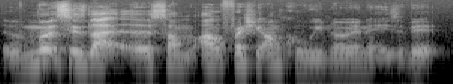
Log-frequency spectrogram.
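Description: High, bright London roadman-style young man. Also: lively intonation, fast, a little hiss or hum. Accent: London multicultural street slang. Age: young adult. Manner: roadman-style slang delivery. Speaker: podcast co-host. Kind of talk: casual banter between friends.

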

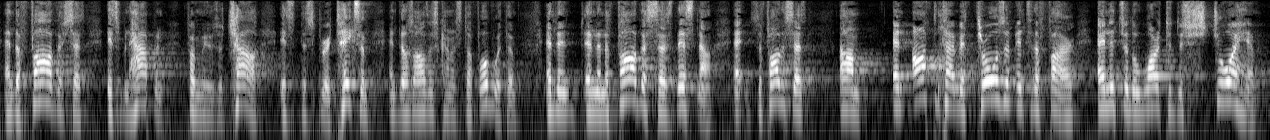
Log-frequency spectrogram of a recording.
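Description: A man's voice: high-pitched, animated, fast talker, sharp tone, in a large hall, dull audio. A man preaching a sermon to a congregation, building to emphatic repeated lines.

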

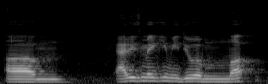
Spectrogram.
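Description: A man's voice: mid-range voice, unhurried, a little mellow. A young man co-hosting a casual podcast, joking around and swearing freely. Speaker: podcast co-host. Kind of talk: casual chat.

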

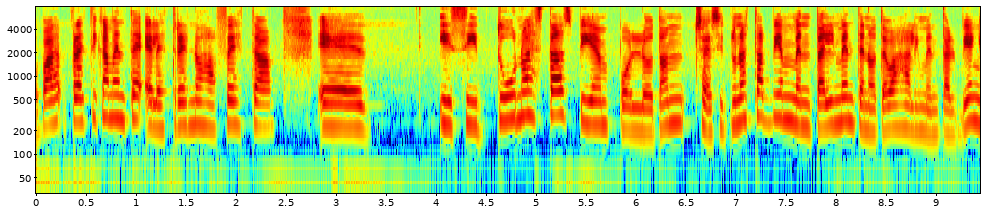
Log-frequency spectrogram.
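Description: A woman's voice: fairly high pitch, smooth. A woman, a guest telling an emotional personal testimony on a radio talk show, with many fillers. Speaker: guest author and speaker.

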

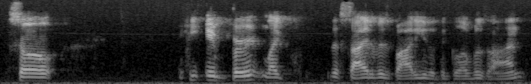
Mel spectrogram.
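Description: Man, young adult, casual chat, movie recap, filler-heavy, mid-pitched voice. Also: a little slow, slightly rough, lo-fi sound. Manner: animated storytelling with many fillers and "you know what I mean". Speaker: movie fan recapping a film.

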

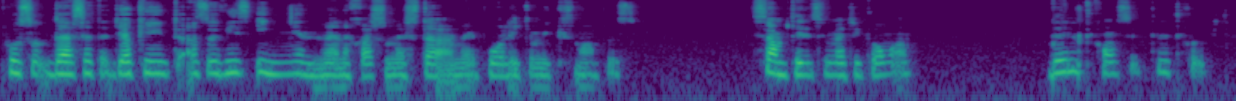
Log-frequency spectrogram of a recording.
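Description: A woman's voice: medium pitch, level tone, creaky, a little mellow, breathy edge, no room sound. A young woman co-hosting a podcast, telling a story in casual chat, laughing and swearing often. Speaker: podcast co-host.

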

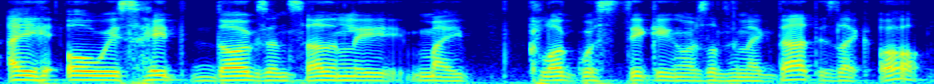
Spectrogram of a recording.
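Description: A woman in her thirties in a relaxed podcast conversation. She talks bluntly, with wry self-mockery. The recording is close and free of room sound. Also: rumbling low, brisk, no room sound. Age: 30s. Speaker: podcast co-host. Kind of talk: casual chat.

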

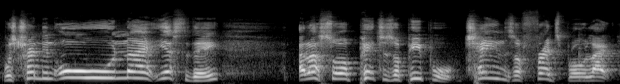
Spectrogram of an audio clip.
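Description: A man talks in a high, light voice. He is animated and slangy, and he repeats phrases for emphasis in a casual podcast chat. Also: a little slow.

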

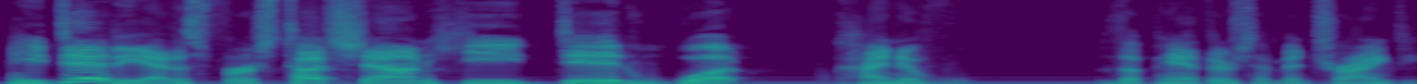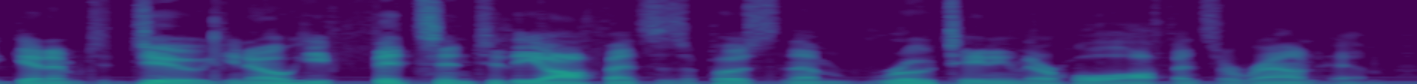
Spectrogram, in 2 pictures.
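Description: A man's voice: mid-range voice, a little fast, sharp tone. A man co-hosting a sports talk show, analyzing football in a chatty, joking way and often correcting himself mid-sentence. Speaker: sports podcast co-host.

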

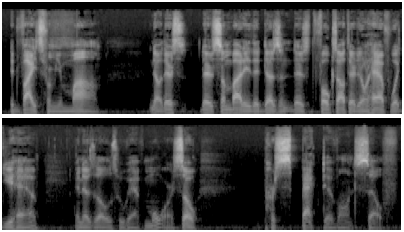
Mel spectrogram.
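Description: A man hosting a studio interview podcast, speaking emphatically and warmly to his guest. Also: low voice. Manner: warm, emphatic, calls guest "sister". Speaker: podcast host.

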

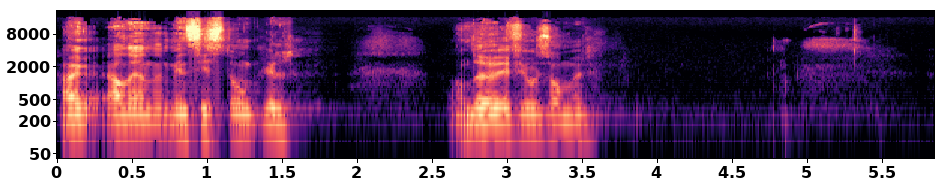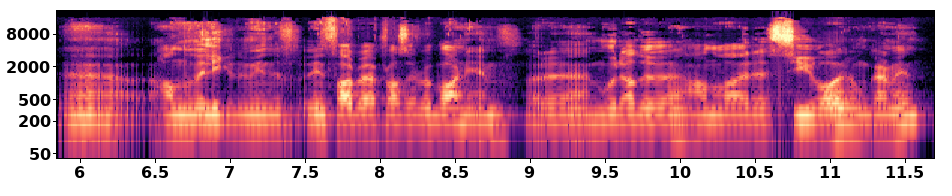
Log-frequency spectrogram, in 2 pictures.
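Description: An older man giving an informal sermon, telling a personal story with halting speech, repeated words and fillers before closing in prayer. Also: medium pitch, fairly even intonation, gravelly. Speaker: preacher.

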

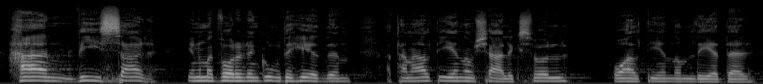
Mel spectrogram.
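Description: A man pastor, preaching a sermon in a loose, searching way, moving between quiet asides and emphatic repetition. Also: fairly high pitch, long reverb tail.

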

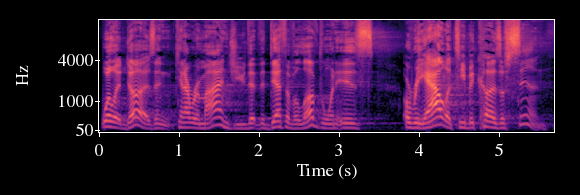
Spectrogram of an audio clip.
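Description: A man's voice: a little high, animated, moderate pace, sharp tone. A man preaching a live Sunday sermon as senior pastor, explaining scripture earnestly and asking the congregation pointed questions. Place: church sanctuary. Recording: long church reverb.

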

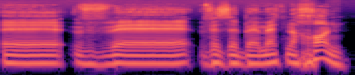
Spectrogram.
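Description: Podcast guest: Israeli-accented Hebrew-speaking man, low register, close dry recording, hesitant anecdotal delivery with English jargon. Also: dry recording. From Iran, immigrated to Israel. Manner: hesitant searching delivery, peppered with English business terms. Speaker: podcast guest, business executive. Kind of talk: conversational storytelling in an interview.

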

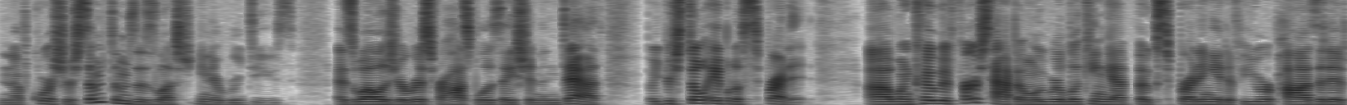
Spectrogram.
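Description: A woman speaking through a face mask as a health official in an interview, explaining in a measured way and stressing key points. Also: lowish voice, smooth. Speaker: public health official, podcast guest. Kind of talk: informative podcast interview.

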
